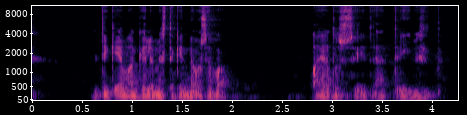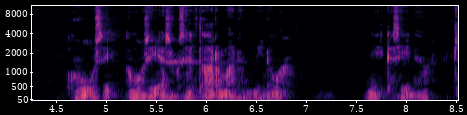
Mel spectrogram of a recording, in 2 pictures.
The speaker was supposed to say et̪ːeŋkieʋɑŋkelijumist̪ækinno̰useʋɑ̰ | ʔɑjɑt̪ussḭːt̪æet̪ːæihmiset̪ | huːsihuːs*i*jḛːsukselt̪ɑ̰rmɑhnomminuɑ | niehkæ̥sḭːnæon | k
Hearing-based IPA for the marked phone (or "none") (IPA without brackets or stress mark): i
